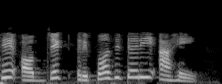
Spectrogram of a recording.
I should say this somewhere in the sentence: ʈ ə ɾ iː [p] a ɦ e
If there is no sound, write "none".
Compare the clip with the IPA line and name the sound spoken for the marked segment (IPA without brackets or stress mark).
ʔ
